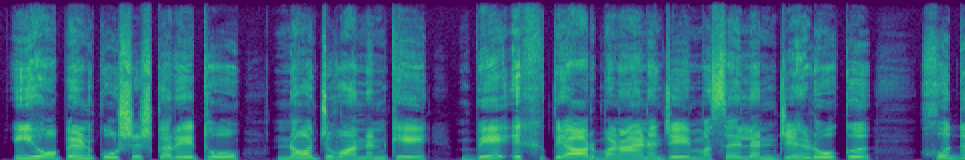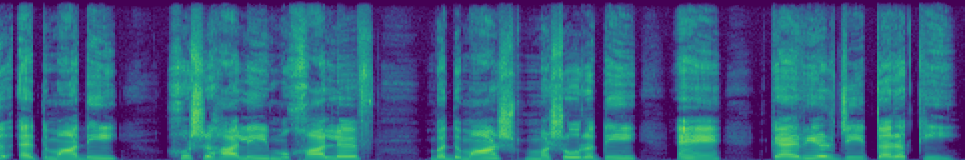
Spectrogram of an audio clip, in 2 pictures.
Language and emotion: Sindhi, neutral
